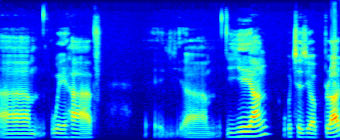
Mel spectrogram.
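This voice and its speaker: This man has a dark, mellow tone at a medium pitch, with ordinary pitch variation. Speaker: language teacher. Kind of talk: tutorial. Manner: hesitant, many fillers.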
